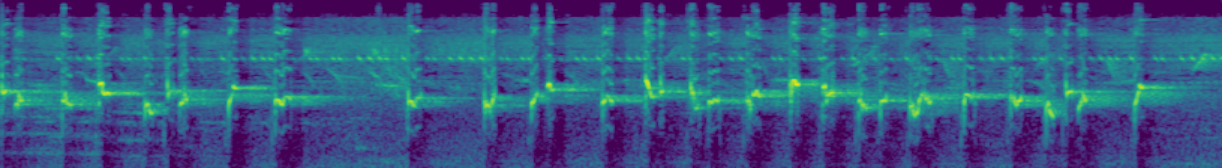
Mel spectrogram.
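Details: Extended fighting song of a Yellow-vented bulbul: a continuous rapid sequence of gurgling, slurred whistles in short repeated bursts, backed by a constant high cricket-like drone.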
